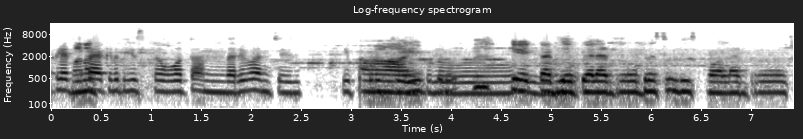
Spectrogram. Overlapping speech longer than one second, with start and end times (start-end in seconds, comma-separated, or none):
none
